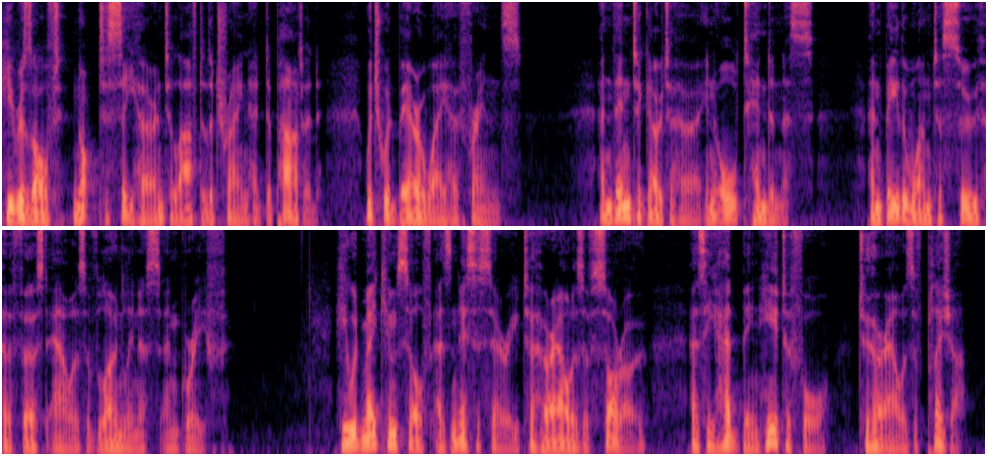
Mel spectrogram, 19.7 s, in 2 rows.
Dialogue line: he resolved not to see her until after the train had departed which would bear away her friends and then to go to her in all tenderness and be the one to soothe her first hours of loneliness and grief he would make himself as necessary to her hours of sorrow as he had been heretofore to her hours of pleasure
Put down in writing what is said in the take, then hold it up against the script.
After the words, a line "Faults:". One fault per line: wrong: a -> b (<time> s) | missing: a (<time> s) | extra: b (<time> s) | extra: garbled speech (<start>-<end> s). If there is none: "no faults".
he resolved not to see her until after the train had departed which would bear away her friends and then to go to her in all tenderness and be the one to soothe her first hours of loneliness and grief he would make himself as necessary to her hours of sorrow as he had been heretofore to her hours of pleasure
Faults:
no faults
